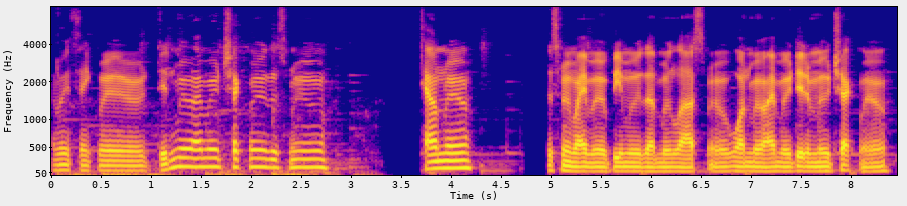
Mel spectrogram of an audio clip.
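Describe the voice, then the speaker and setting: A man's voice: low voice, moderate pace, clear, resonant tone, soft background music, close to an everyday voice. A man voicing a fuzzy Muppet-like creature that adds a silly syllable after every word. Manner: tacks a silly syllable onto each word.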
